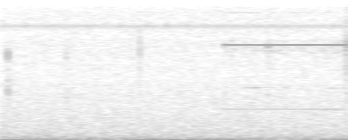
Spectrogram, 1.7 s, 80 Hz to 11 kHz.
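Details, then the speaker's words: 2007 Mazda 3 hatchback with no crank, no start, multimeter set to continuity while checking fuses: a single short, steady high-pitched beep as the leads touch, showing continuity. A beep on a fuse means the fuse is good. "so we're gonna go to each fuse and just touch the leads if we hear a beep then we know the fuse is good"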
